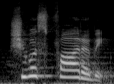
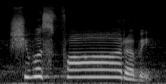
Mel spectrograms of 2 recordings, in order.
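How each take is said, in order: First: The word far is said at normal length. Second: The vowel in far is drawn out long.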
